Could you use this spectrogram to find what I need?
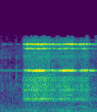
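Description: A telephone bell rings in a workplace: one bright, steady, high-pitched ring lasting just over a second, heard alone against a quiet background.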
